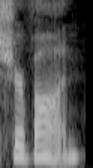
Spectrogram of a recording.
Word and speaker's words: Siobhan: get started name one Siobhan first up is sioban originating from Irish it's pronounced as Shian remember it's all about that AER sound at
